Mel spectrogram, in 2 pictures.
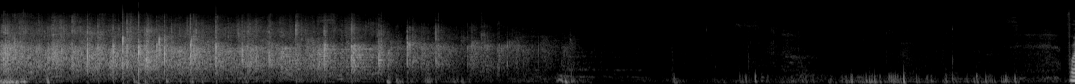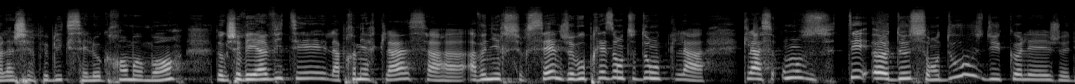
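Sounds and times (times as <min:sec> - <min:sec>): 
audience applause: 0:00.0 - 0:05.9
speech: 0:10.7 - 0:21.4.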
